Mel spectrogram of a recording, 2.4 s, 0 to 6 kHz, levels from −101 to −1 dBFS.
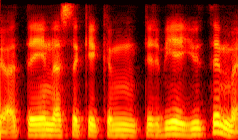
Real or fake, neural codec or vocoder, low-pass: fake; codec, 16 kHz, 0.2 kbps, FocalCodec; 5.4 kHz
